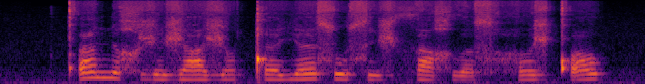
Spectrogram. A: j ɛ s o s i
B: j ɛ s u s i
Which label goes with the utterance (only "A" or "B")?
B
